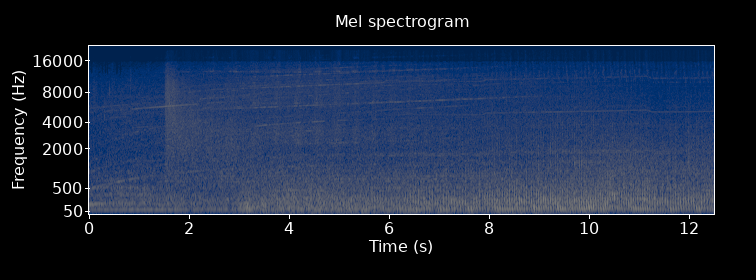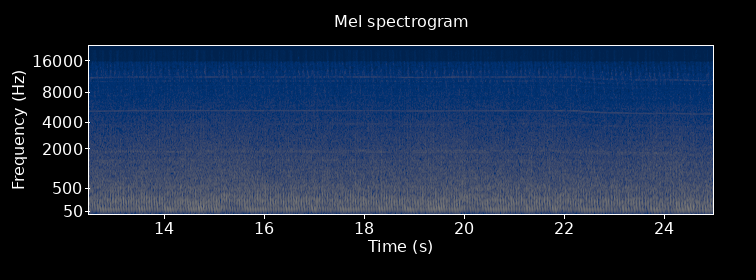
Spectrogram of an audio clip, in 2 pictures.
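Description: Supply helicopters in the Ghost Recon Wildlands video game, a steady rotor thrum and engine drone that builds in the first seconds and then holds loud and continuous, with faint overhead whine throughout.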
